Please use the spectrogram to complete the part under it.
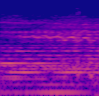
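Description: A horse neighs in Resident Evil Village, a single strained whinny over a steady droning game backdrop, loud and close, with no talk.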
